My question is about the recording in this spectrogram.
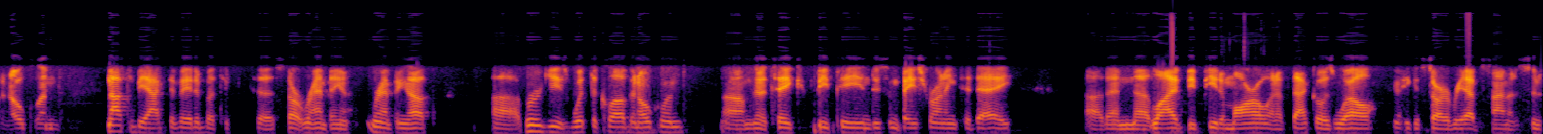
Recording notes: called in to the Ben and Skin show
